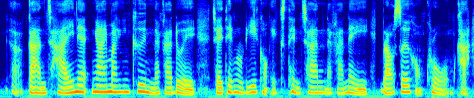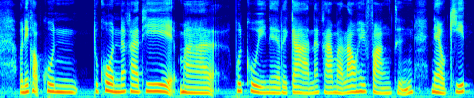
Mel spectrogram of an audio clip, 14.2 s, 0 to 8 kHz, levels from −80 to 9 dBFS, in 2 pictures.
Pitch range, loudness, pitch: 165-195 Hz, -17 LUFS, 180 Hz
